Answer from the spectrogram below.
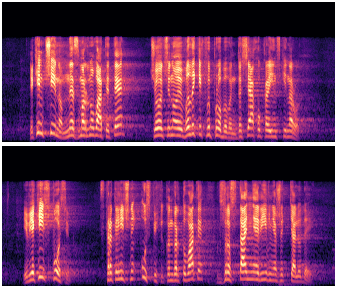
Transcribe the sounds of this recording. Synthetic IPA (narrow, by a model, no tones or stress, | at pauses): jɐkɪmt͡ʃɪnɔmnɛzmɐrnʊʋɑt̪ɪt̪ɛ | ʃt͡ʃɔɦɔt͡sʲinɔjɛʋelˠɪkɪxʋɪpɾɔbʊʋɐnʲd̪ɔsʲaxʊkɾɐjinʲsʲkɪjnɐɾɔ̰d̪̥ | iwjɐkɪjspɔsʲḭb | st̪ɾɐt̪eɦʲit͡ʃnɪjuspʲixɪkɔnʋert̪ʊʋɑt̪ɪʋzɾɔst̪ɑnʲːɐɾʲiwnʲɐʒɪtʲːalʲʊd̪ɛ̰j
